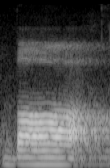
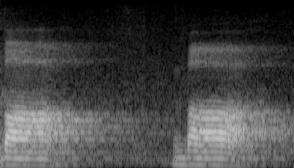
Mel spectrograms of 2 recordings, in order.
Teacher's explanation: this is called ba, long mid-tone, B sound, ba.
